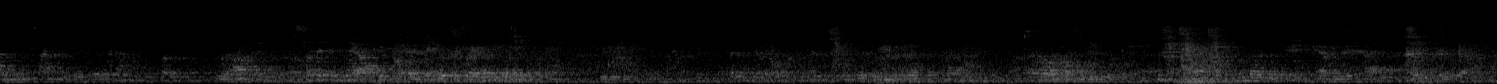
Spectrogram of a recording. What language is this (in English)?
Danish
